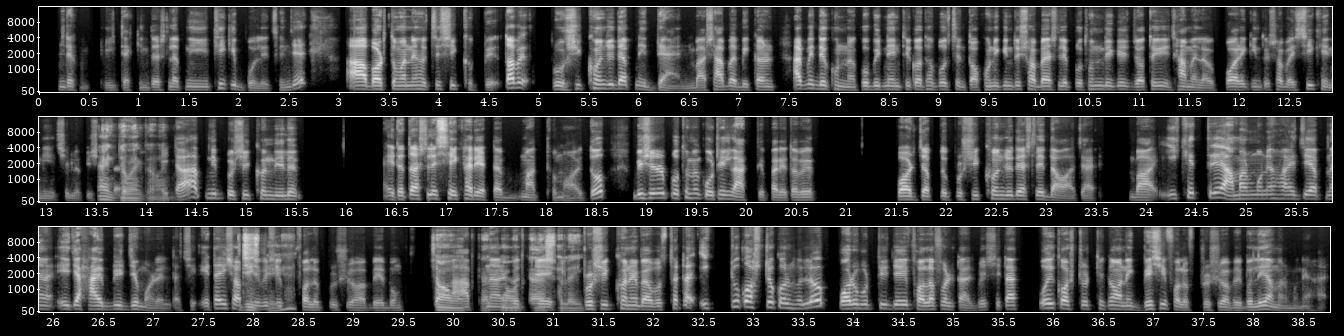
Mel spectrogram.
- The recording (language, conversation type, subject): Bengali, podcast, আপনার কি মনে হয়, ভবিষ্যতে অনলাইন শিক্ষা কি প্রথাগত শ্রেণিকক্ষভিত্তিক শিক্ষাকে প্রতিস্থাপন করবে?
- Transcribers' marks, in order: none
